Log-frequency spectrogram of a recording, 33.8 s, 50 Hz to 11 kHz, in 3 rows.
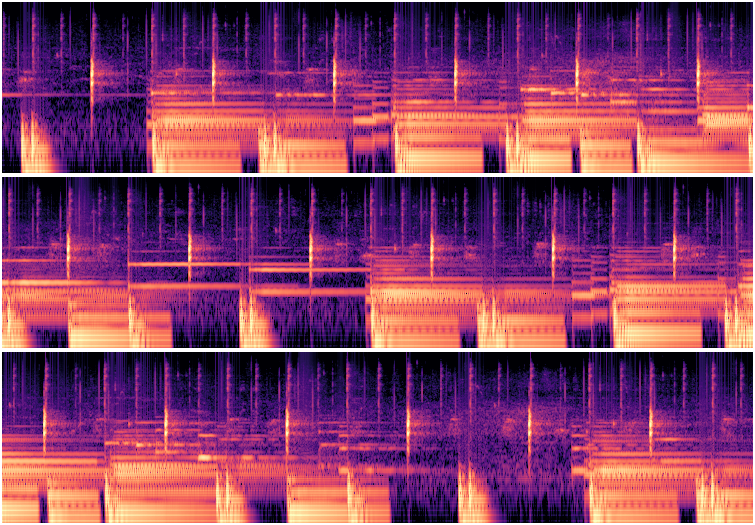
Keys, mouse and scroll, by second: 0.4 1, 0.8 shift+middle click, 0.9 shift+scroll up 2, 1.1 shift+middle click, 1.7 e, 2.4 r, 2.9 g, 3.6 r, 5.0 e, 5.9 g, 7.1 r, 7.7 g, 8.1 e, 9.3 r, 9.5 g, 10.6 e, 11.1 g, 12.3 r, 13.1 g, 13.8 shift+middle click, 14.2 r, 14.8 e, 16.6-26.0 typing, 25.8 ctrl+click, 28.8 g, 29.7 r, 30.9-33.8 typing, 32.1 shift+middle click.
